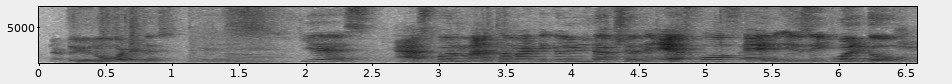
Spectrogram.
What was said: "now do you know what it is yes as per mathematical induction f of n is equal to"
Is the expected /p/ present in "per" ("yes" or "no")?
no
